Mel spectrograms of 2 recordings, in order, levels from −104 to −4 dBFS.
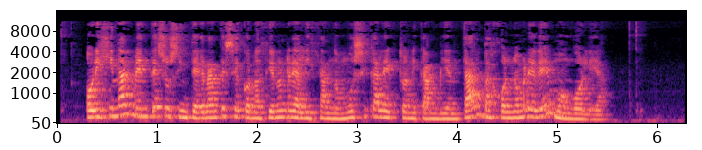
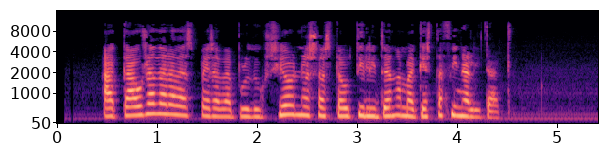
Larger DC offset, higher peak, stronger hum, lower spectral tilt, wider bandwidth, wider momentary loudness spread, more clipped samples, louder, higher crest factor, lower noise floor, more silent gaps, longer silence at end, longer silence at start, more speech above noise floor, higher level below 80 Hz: neither; about the same, -6 dBFS vs -4 dBFS; neither; first, -5.5 dB/octave vs -4 dB/octave; about the same, 11.5 kHz vs 10.5 kHz; second, 3 LU vs 7 LU; neither; about the same, -23 LUFS vs -24 LUFS; about the same, 18 dB vs 20 dB; about the same, -53 dBFS vs -56 dBFS; neither; second, 0.8 s vs 1 s; second, 0.3 s vs 0.45 s; about the same, 30 dB vs 32 dB; first, -58 dBFS vs -80 dBFS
